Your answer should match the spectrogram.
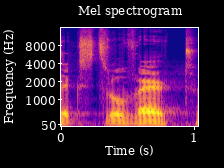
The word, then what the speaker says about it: extrovert: a falar em português, extroverto, né? Mas está errado. Acontece isso, as pronúncias são diferentes, né? Obviamente, portanto, em inglês a gente vai pronunciar extrovert, com mais força no início.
